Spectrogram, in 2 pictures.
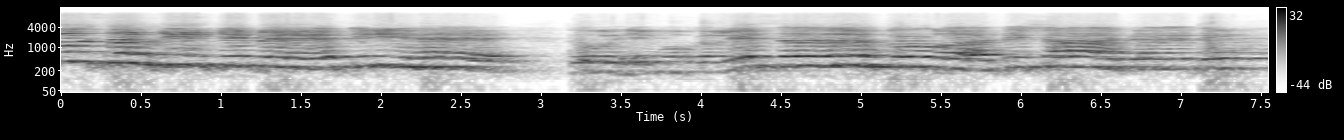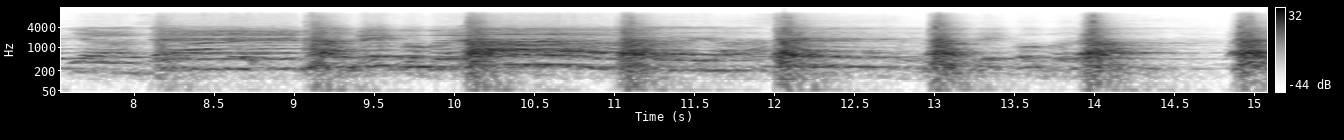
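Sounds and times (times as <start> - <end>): men chanting in unison: 0.0 - 15.0
hands beating chests: 9.0 - 11.4, 12.0 - 15.0.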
